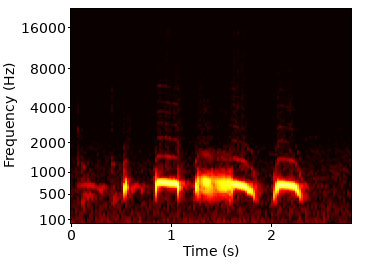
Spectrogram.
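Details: A spotted dove call used to stimulate newly caught doves into the 'giọng thổ' voice. Faint low murmurs lead into a sharp pip, then a steady coo, a drawn-out buzzy trilled coo falling at the end, and a closing downslurred coo.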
